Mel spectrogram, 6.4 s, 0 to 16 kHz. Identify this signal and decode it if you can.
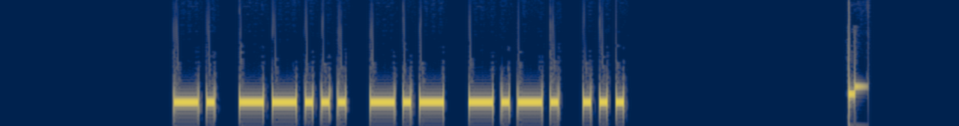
Morse code, heard as a keyed tone, about 22 wpm, 700 Hz. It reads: N7KCS
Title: USA Call Signs - 5 Characters - 3x Character Spacing - 22wpm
